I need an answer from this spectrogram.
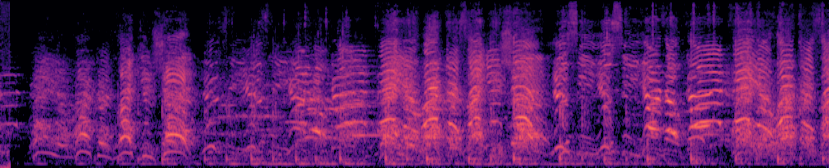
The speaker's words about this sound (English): At UC Santa Barbara specifically, the sounds and smells of the Pacific Ocean that you can usually find on campus were drowned out by chants for equal wages and the sweat of workers fighting for fair treatment.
